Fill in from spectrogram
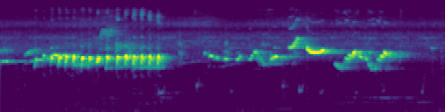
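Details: Loud, fast trilled chatter from a yellow-vented bulbul in an aviary, followed by several bright, bouncing whistled phrases that rise and fall.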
